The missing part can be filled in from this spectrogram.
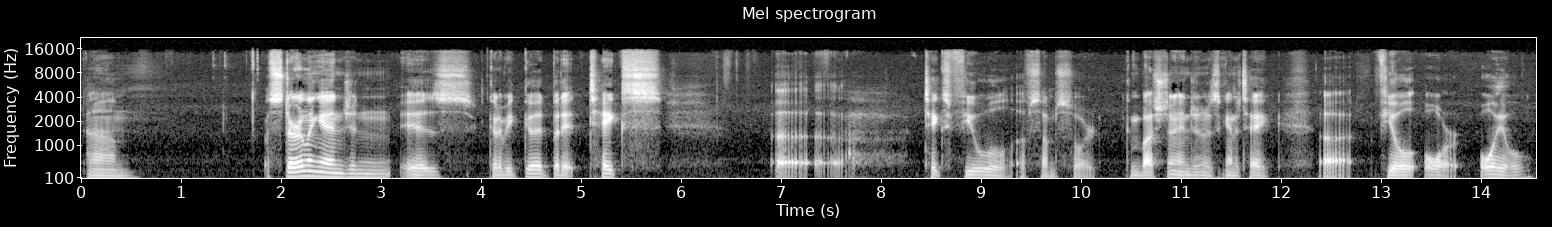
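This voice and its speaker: A man's voice: low voice, slow, darkish tone. A man with a Southern American accent giving casual, rambling gameplay commentary, thinking aloud with lots of ums. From Southern United States. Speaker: gaming video creator.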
